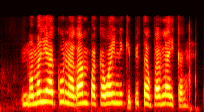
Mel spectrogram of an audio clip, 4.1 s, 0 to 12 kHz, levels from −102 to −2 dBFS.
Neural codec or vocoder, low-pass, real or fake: codec, 16 kHz, 2 kbps, X-Codec, HuBERT features, trained on LibriSpeech; 7.2 kHz; fake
